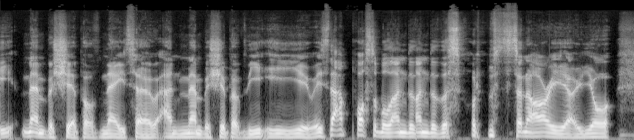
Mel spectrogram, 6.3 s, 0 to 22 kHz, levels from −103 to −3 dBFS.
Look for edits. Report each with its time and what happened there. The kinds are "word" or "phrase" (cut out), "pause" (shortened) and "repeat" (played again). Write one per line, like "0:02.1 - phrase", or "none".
0:04.2 - repeat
